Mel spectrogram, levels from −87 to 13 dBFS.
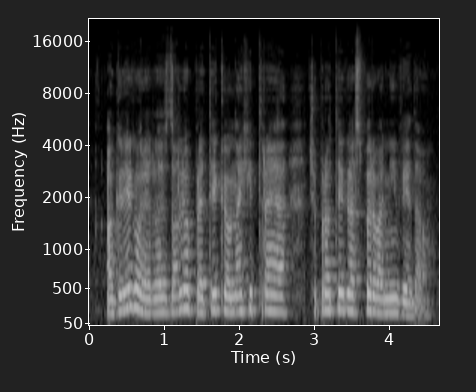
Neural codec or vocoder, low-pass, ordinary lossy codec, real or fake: vocoder, 48 kHz, 128 mel bands, Vocos; 19.8 kHz; none; fake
